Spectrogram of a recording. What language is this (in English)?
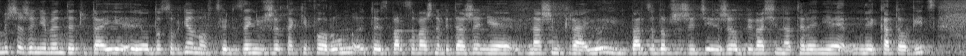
Polish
